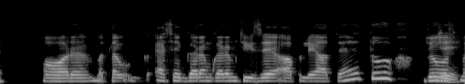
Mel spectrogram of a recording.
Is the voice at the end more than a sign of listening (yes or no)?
no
